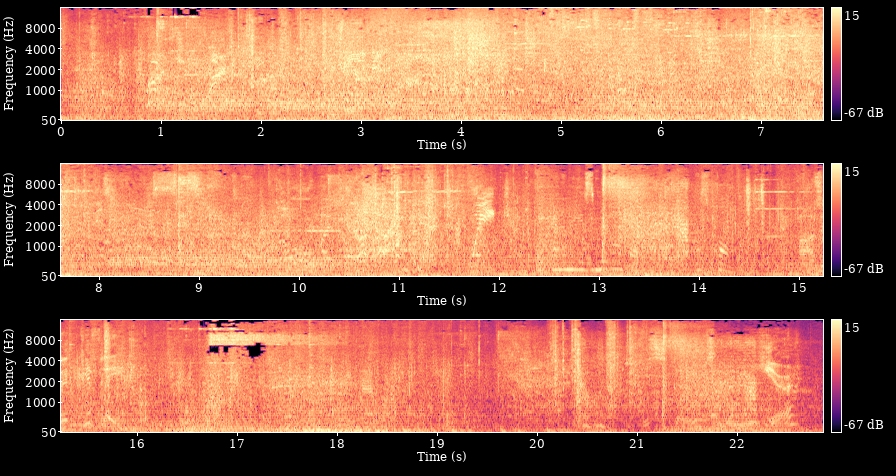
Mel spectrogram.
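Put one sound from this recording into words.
Magic blasts and clashing weapons ring out in a busy battle.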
